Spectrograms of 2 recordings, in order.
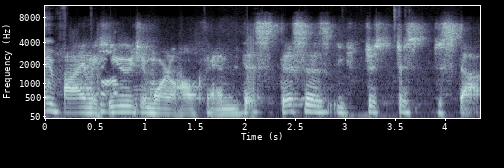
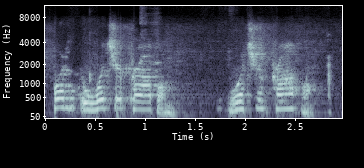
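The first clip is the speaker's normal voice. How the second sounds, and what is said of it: Angry whisper. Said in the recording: “I'm whispering my rage at you.”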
